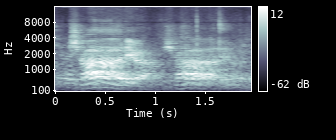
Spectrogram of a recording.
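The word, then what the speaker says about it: شارع: Sharia. Calle. Calle en árabe, sharia. Una shin y un vocal A. Sha. Pero con tilde, alif, acentuada. Sha. Una ra, marhaba, vocal I. Shari. Y una ain. Sharia.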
